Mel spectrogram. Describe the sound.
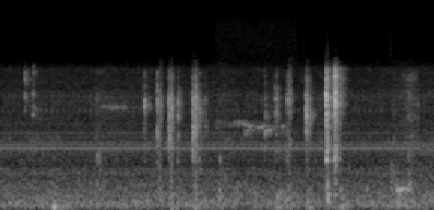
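Typing on a computer keyboard: a few irregular light clicking keystrokes, quiet and alone, with one short cluster of faster taps near the end.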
